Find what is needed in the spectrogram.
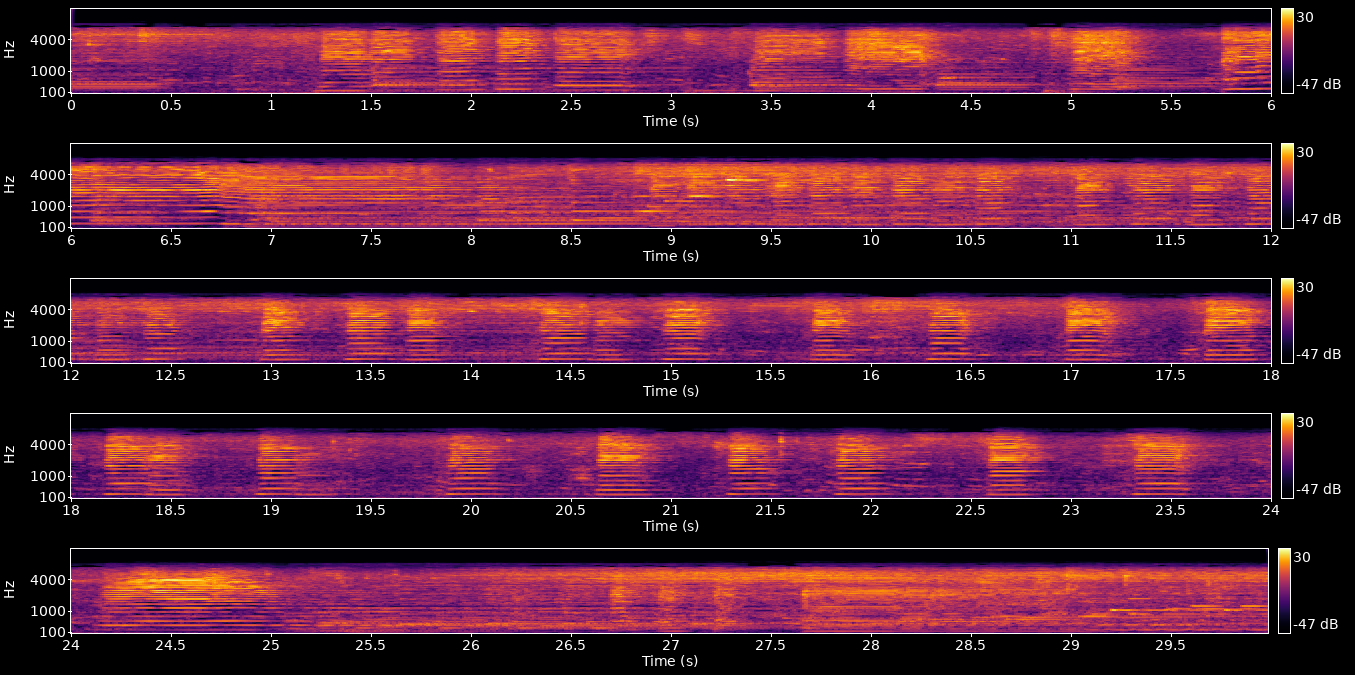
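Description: Live big band playing a swing instrumental. Through the middle stretch it plays a run of short, evenly spaced repeated notes, then returns to fuller sustained chords near the end.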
